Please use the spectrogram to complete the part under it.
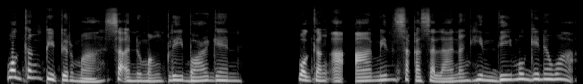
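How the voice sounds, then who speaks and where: A resolute young Filipino woman, as a female narrator reads her in a dramatic audio story. She speaks earnestly in a slightly low voice, recorded dry and close. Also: animated, moderate pace, a little mellow, dry recording, natural voice. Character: determined, earnest young woman promising rescue.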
